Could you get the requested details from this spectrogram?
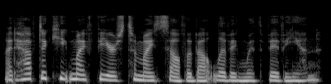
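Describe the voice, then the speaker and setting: A woman reading first-person scripted narration for an audiobook in a measured storytelling manner, in a studio. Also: fairly low pitch, a little mellow, dry recording.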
